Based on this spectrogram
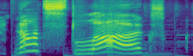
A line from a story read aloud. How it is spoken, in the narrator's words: George cried out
